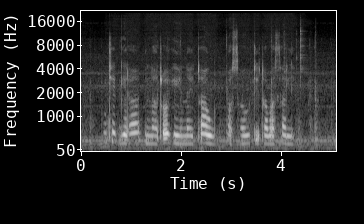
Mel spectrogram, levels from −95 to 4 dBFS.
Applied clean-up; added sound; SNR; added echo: none; Engine; 20 dB; none.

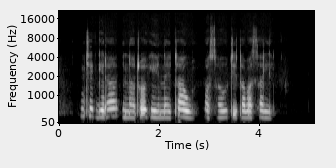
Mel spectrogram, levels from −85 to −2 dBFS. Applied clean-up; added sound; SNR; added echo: none; none; none; none.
